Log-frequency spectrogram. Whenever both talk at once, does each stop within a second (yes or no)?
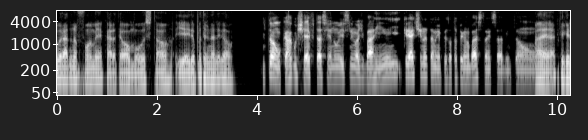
yes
